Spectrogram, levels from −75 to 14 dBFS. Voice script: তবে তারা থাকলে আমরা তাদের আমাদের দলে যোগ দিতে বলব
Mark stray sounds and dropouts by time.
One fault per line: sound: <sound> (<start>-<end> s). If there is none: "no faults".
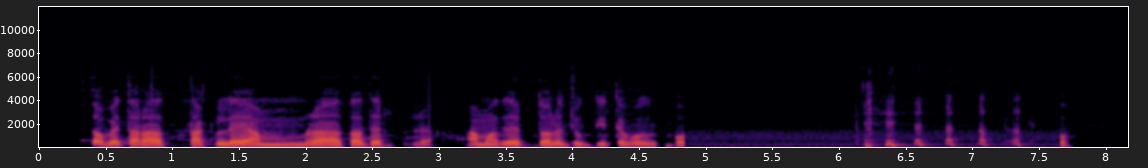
sound: laugh (6.1-7.5 s)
